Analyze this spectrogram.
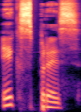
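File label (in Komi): "экспресс", Komi, female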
